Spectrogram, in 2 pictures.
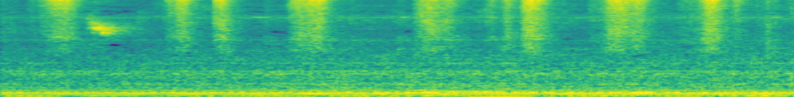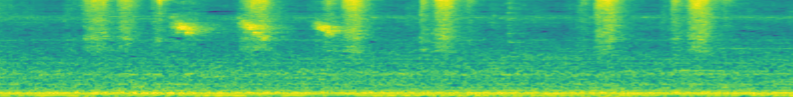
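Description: A carrot being grated on a hand grater: rhythmic scraping strokes, about two a second, over a steady low hum.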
